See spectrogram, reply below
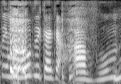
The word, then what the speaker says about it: Avon: Avon.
